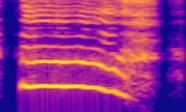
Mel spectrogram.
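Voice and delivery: very high squealed scream; short high shriek of alarm. A narrator's reading. Agnes sees James is hurt, screaming. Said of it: "screamed Agnes Gertrude".

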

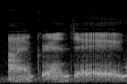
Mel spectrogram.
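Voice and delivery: high, drawn-out cringe; acted cringe. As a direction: squeeze it out slowly in mock discomfort. Acts out cringing at slang.

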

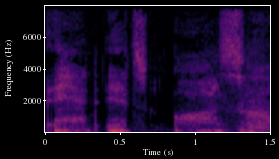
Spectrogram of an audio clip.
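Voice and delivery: hushed breathy aside; whispering. Shown as a demonstration. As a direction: whisper it close to the mic.

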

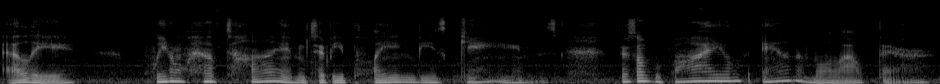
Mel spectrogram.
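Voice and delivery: hushed, slow, whispered warning; weird whisper. Retold or imitated. Recapper imitating Kyle's weird hushed tone. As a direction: whisper it like a spooky secret. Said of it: "in this weird, weird tone".

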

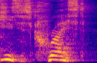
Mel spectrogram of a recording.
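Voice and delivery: high, drawn-out exasperated curse. Acted. Fed up with his friend's questions, exasperated. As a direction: stretch it out, fed up.

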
